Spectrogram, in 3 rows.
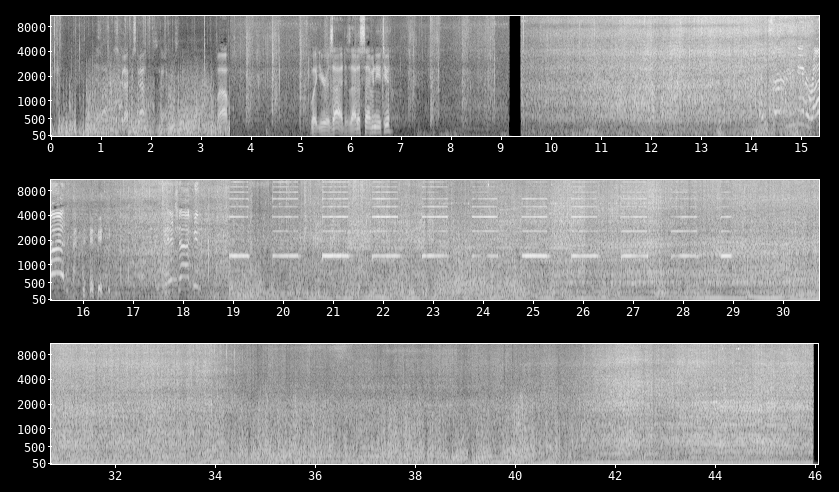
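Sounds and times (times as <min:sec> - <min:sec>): vehicle engine humming: 0:09.4 - 0:46.0
vehicle warning beeper: 0:18.9 - 0:29.1.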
